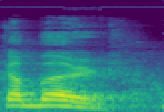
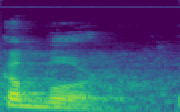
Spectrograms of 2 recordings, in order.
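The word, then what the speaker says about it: cupboard: O lady keeps close in pronunciation कबर्ड नॉट कबड इट्स कबर्ड प rim silent लिखना भी कबर्ड द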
